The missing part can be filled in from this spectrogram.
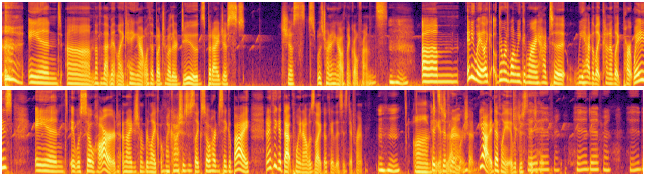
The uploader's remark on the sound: This week's episode is brought to you by the great outdoors! The gals switch it up and record on the patio.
